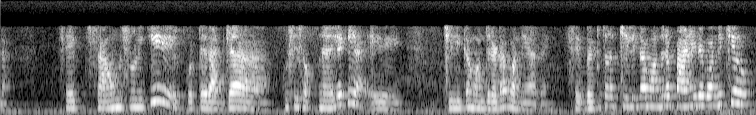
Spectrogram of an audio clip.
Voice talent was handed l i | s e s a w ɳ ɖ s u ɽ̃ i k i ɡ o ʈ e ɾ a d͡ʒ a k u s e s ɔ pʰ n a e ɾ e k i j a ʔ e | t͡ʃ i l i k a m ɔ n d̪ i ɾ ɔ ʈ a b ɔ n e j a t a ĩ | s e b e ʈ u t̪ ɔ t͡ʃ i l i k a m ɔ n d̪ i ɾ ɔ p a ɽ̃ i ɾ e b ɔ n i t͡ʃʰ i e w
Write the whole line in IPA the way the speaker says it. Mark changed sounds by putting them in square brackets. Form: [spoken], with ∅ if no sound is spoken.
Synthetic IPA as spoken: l [a] | s e s a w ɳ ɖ s u ɽ̃ i k i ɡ o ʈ e ɾ a d͡ʒ a k u s [i] s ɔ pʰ n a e [l] e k i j a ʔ e | t͡ʃ i l i k a m ɔ n d̪ i ɾ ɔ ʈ a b ɔ n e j a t a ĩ | s e b e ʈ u t̪ ɔ t͡ʃ i l i k a m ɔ n d̪ i ɾ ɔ p a ɽ̃ i ɾ e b ɔ n i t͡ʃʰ i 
